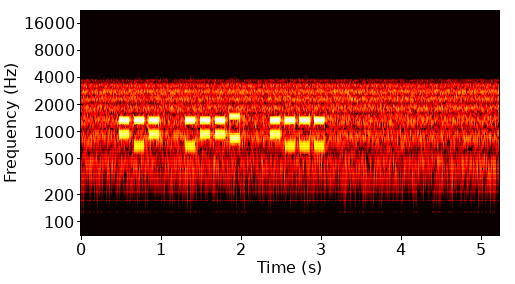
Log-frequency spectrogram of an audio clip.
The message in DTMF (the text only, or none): 020 2009 0222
